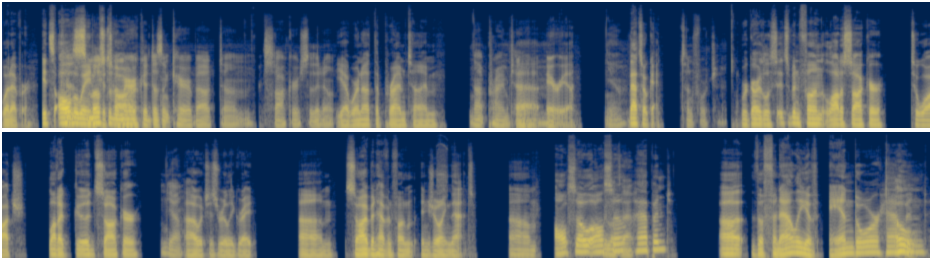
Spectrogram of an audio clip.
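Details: Adult male speaker; normal conversational speech.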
